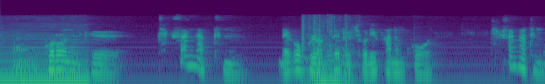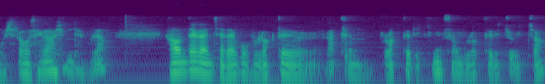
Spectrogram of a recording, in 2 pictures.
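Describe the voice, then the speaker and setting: Music behind a man's very deep, low voice, fairly quick, with very wide pitch swings. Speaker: coding instructor. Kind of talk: tutorial. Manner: fast.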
